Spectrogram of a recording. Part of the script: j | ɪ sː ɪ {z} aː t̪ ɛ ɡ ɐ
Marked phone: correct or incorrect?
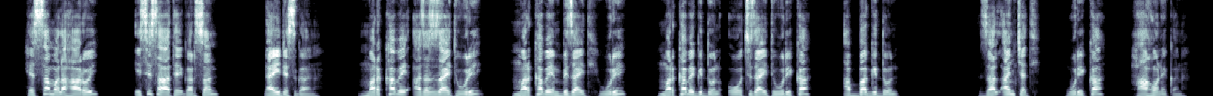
incorrect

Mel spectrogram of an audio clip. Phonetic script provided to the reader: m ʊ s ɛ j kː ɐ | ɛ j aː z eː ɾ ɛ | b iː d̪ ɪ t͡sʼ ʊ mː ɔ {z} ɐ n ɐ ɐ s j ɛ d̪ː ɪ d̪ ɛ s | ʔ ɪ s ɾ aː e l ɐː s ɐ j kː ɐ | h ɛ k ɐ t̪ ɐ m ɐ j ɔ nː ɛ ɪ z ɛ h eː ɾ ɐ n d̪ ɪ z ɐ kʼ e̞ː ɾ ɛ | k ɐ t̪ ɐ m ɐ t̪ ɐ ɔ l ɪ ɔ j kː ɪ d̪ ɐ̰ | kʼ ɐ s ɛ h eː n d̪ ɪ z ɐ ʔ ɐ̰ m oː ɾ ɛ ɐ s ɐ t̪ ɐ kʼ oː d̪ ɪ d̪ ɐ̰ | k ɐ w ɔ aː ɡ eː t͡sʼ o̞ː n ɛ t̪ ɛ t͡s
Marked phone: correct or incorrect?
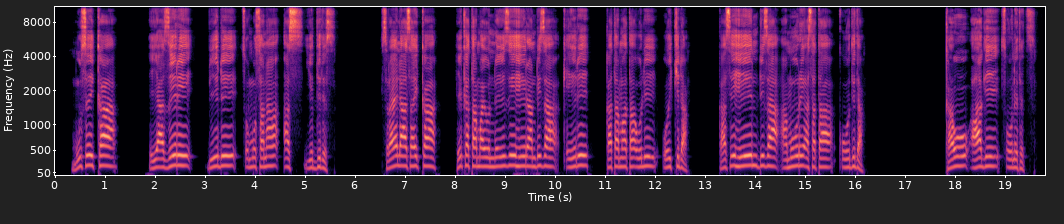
incorrect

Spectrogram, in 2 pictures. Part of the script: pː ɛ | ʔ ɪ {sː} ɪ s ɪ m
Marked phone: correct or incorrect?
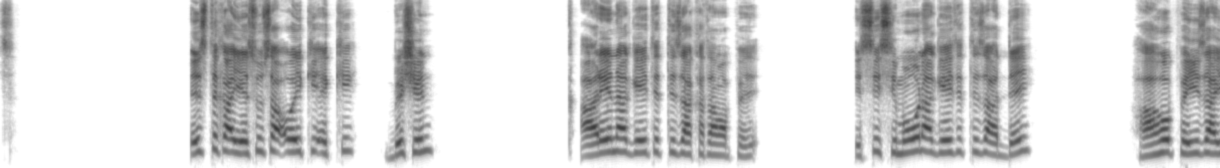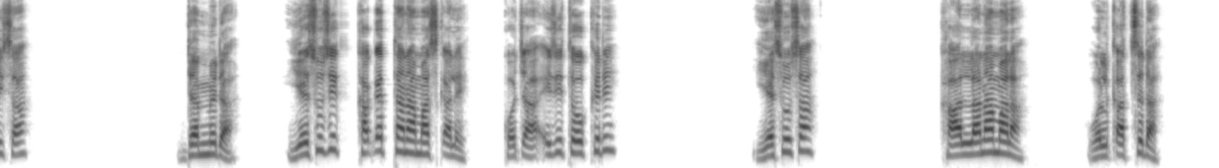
correct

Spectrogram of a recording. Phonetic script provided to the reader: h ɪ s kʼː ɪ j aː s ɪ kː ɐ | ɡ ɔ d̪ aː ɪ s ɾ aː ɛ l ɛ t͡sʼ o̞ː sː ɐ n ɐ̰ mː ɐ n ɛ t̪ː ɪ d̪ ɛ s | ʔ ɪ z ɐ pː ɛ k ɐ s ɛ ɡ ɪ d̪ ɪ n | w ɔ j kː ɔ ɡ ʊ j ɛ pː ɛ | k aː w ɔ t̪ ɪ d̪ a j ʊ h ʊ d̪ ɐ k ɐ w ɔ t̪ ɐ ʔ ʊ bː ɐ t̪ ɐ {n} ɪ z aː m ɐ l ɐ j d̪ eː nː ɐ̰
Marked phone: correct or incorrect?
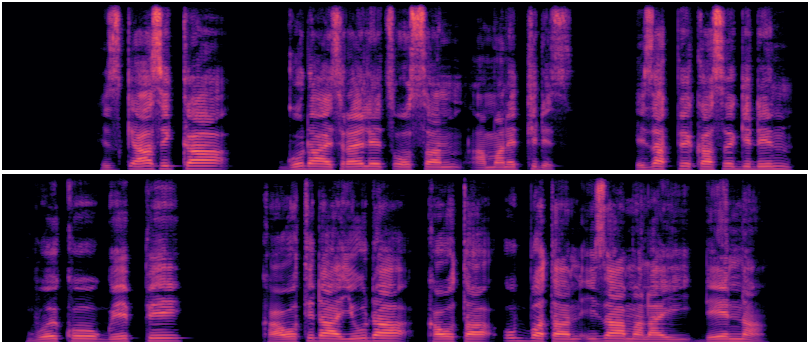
correct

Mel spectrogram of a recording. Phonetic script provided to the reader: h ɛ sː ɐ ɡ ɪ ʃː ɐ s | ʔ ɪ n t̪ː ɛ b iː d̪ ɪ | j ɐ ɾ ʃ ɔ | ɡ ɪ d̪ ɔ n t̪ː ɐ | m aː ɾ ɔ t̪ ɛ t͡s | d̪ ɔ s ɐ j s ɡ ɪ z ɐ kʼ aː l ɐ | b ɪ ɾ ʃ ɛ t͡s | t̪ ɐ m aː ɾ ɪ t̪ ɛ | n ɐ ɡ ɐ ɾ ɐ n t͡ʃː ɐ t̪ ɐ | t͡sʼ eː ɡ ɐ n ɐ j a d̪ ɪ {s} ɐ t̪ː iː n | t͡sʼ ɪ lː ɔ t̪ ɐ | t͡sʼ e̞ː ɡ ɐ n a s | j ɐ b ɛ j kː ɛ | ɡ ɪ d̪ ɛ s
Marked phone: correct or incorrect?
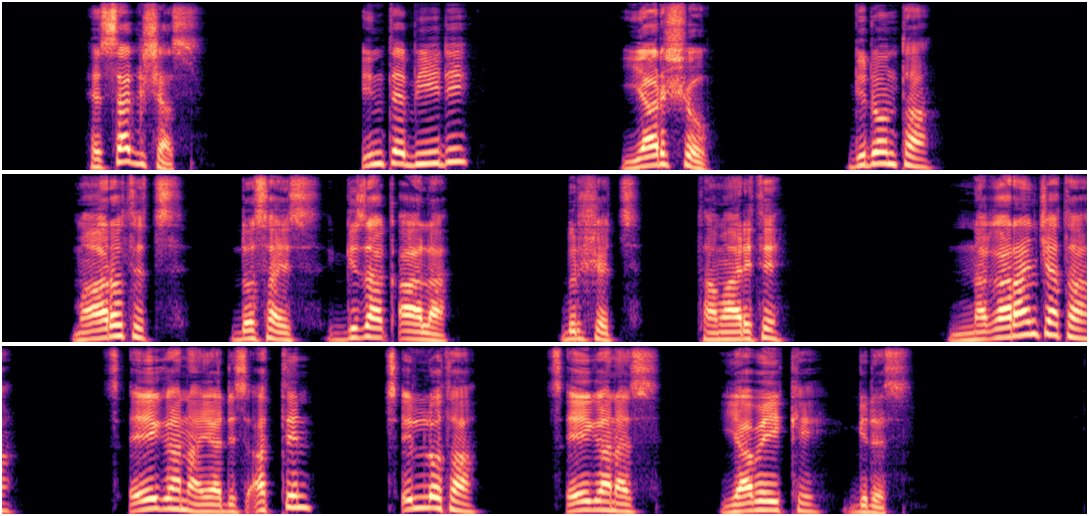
correct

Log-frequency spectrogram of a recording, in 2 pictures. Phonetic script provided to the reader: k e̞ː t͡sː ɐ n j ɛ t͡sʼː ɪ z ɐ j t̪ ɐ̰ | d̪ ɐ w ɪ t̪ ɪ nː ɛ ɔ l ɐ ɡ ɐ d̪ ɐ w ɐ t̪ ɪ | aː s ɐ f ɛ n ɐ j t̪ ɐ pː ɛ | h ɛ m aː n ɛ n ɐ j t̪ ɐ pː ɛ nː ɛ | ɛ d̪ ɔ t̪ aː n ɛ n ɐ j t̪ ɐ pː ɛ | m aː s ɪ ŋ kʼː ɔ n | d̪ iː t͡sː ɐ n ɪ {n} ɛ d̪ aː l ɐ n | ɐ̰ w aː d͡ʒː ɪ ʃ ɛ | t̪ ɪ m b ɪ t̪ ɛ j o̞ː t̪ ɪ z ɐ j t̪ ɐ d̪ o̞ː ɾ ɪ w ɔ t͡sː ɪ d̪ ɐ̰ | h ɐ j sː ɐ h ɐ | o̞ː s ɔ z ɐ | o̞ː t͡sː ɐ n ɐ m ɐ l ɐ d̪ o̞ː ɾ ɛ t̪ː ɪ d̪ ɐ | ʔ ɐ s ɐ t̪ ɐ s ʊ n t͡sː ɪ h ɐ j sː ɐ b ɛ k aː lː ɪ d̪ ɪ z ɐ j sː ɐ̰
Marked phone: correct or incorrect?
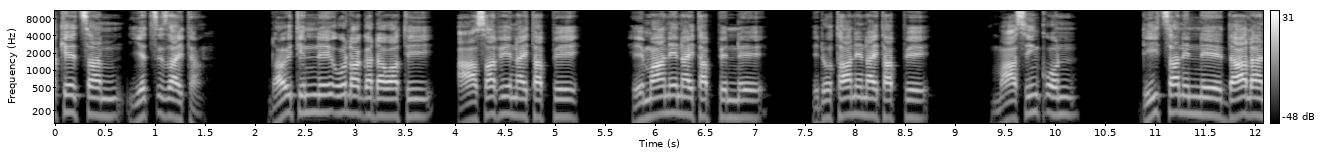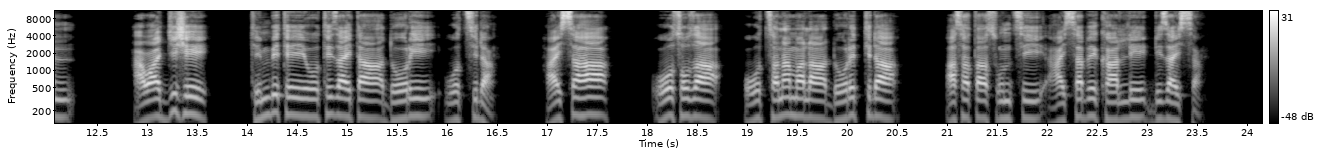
incorrect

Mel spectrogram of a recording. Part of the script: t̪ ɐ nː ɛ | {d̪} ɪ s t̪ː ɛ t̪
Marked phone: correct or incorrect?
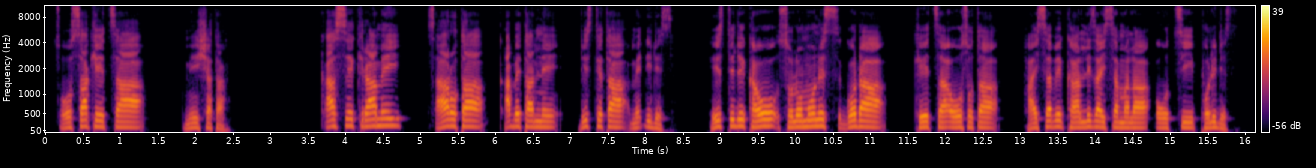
correct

